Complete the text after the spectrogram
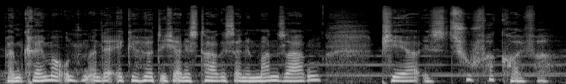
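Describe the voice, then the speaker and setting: A woman's voice: on the low side, fairly even intonation, moderate pace, vocal fry, darkish tone, faint music behind. A woman playing a lonely, half-paralyzed aging mother in a radio drama, pleading with her returned son. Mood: bitter pleading. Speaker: mother figure in a radio play.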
